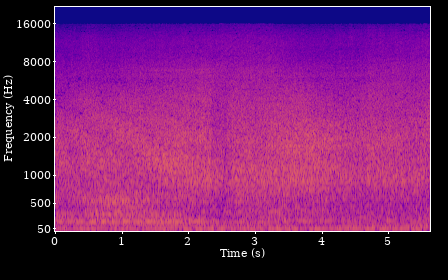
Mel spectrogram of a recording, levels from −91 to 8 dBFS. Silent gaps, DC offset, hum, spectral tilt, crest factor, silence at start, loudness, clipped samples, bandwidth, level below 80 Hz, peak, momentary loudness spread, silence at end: none; under 0.1%; none; -2.5 dB/octave; 14 dB; 0 s; -28 LUFS; under 0.1%; 16.5 kHz; -44 dBFS; -16 dBFS; 3 LU; 0 s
